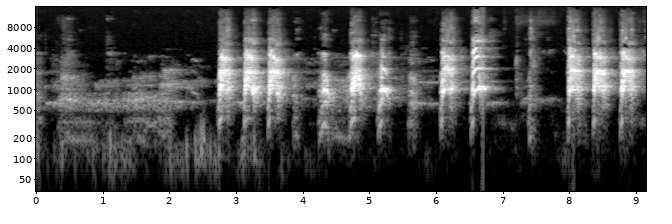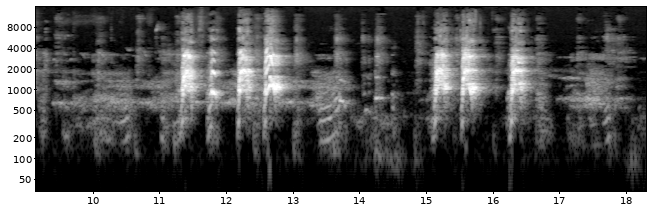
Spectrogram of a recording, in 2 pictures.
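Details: Pinscher barking angrily in sharp, loud bursts, often in quick pairs or triples, with short pauses between volleys; faint lower whining or murmuring fills the gaps.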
